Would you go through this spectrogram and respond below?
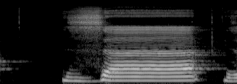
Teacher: زا سیٹی والا حرف ہے، سختی والا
